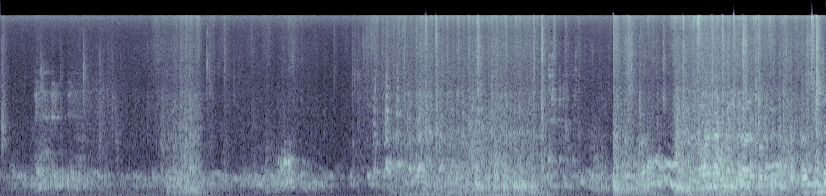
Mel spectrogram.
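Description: Breeding pigeons, female birds kept for breeding in a loft, coo in soft repeated low calls close by, with a voice talking over them.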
